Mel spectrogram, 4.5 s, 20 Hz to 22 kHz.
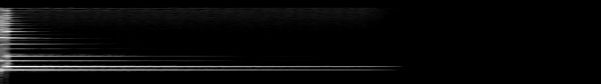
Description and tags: guitar tones 004 string G 19 tone D5+5
This is one note from my virtual instrument. The virtual instrument is made from a cheap Chinese stratocaster. Harmonizer effect with harmony +5 is added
